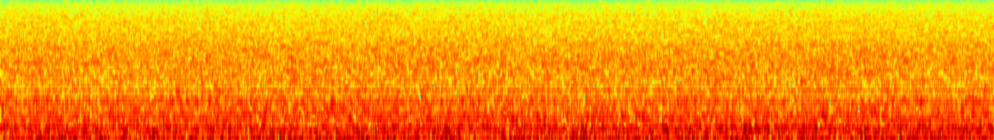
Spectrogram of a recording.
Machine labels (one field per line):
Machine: fan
